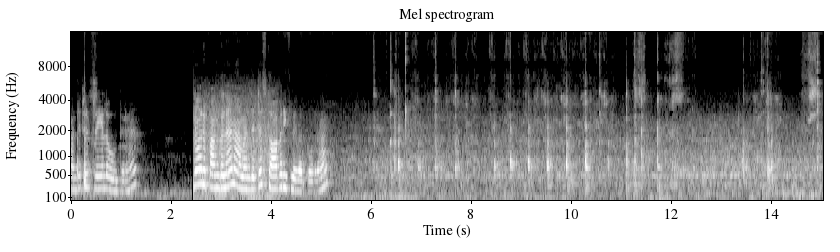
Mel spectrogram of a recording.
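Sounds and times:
metal spoon stirring in pot: 6.0s - 12.6s, 13.3s - 15.0s.

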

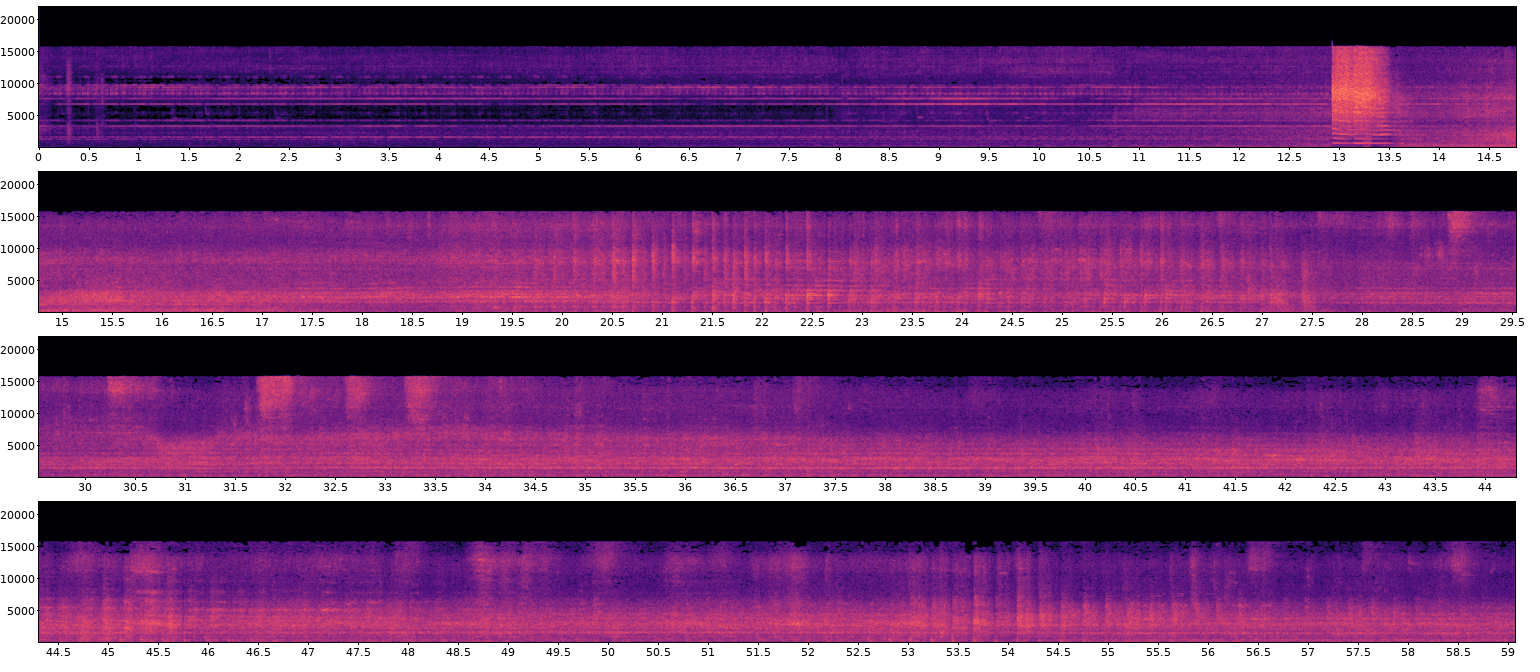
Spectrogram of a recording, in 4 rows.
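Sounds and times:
train wheels rumbling: 9.5s - 59.0s
locomotive horn blast: 12.9s - 13.9s
clickety-clack over rail joints: 18.8s - 59.0s.

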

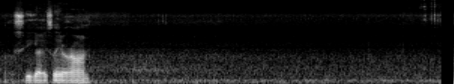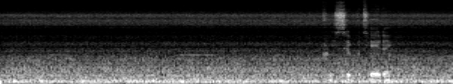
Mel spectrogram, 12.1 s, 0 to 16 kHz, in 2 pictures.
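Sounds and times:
vehicle running hum and hiss: 6.0s - 12.0s.

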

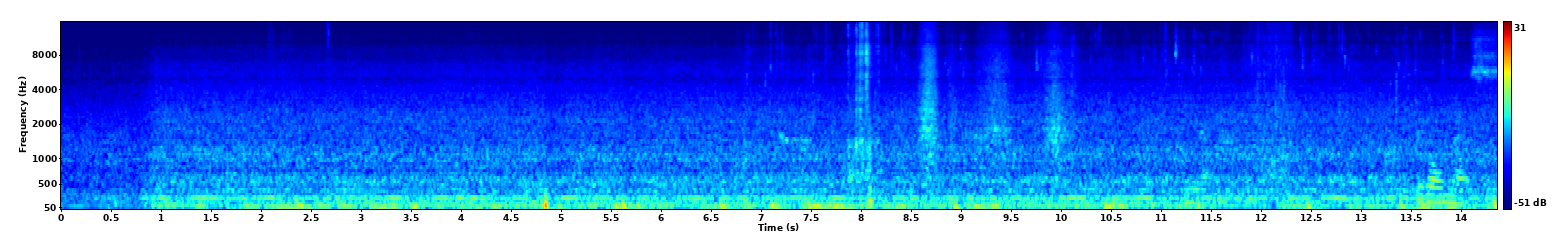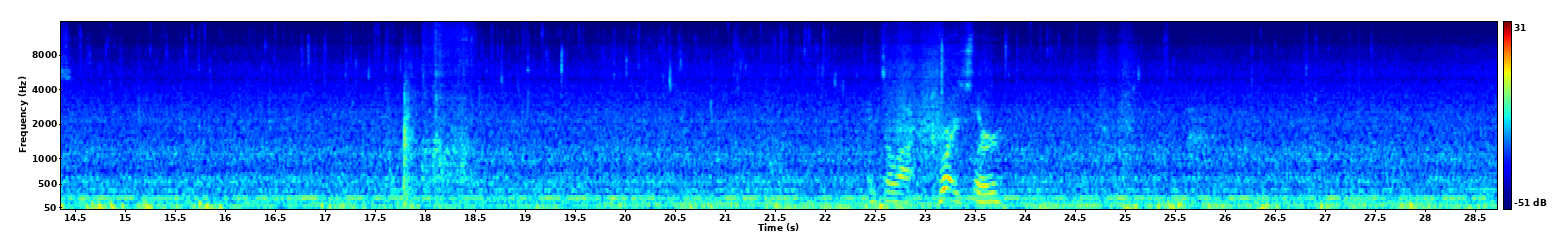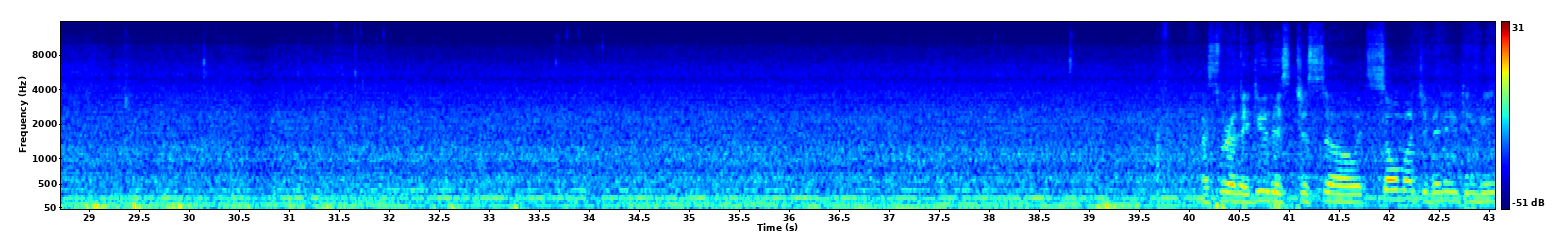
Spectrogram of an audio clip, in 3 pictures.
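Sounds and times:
steady mechanical hum: 0.0s - 43.0s
oil draining into a plastic pan: 6.8s - 25.4s.

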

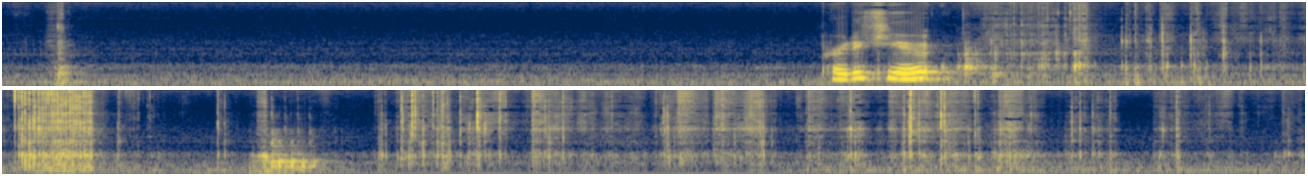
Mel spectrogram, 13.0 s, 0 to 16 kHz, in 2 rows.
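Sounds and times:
foil bag ripping and crinkling: 5.0s - 7.2s, 8.4s - 13.0s.

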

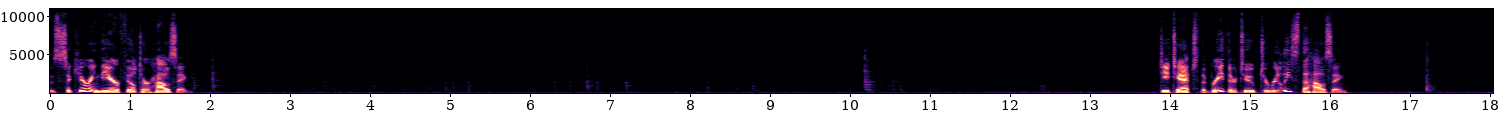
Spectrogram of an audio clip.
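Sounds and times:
low steady hum: 10.8s - 18.0s.

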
